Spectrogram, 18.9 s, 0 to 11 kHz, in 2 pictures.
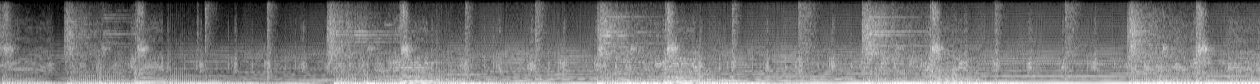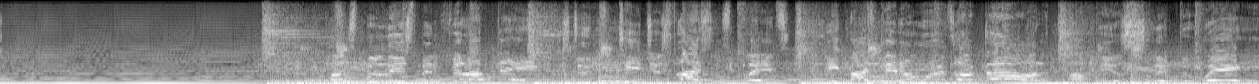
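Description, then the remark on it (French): A rock track plays loudly and continuously on the radio show Bruit Confus on 88.8 Radio Grenouille, with sustained guitar chords and a steady beat of drum hits. Brief gaps break the rhythm before it drives on again. “Ben, on, va, on, va, on va passer ce très beau morceau de, de”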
